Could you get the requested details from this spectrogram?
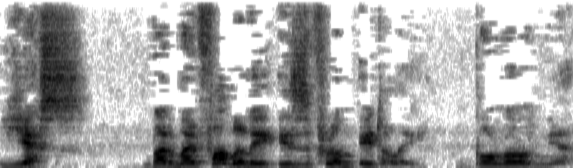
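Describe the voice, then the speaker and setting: A man voicing repeat-after-me lesson drills, slow and careful, with lively intonation. He sounds set back from the microphone. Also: fairly low pitch, recorded from a distance, poor audio. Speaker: lesson model voice repeating lines.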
